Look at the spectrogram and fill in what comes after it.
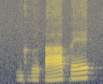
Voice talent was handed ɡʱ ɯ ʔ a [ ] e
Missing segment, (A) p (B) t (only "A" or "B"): A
